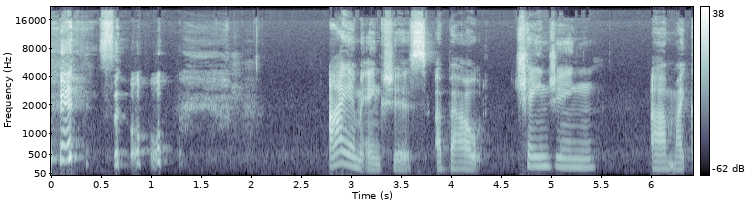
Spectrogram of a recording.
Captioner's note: laughs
